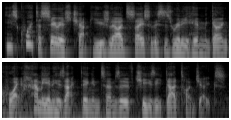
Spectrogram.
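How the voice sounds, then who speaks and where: A man's voice: fairly high pitch, moderate pace, sharp tone. A man narrating a video as a game commentator, explaining things in an informal way.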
